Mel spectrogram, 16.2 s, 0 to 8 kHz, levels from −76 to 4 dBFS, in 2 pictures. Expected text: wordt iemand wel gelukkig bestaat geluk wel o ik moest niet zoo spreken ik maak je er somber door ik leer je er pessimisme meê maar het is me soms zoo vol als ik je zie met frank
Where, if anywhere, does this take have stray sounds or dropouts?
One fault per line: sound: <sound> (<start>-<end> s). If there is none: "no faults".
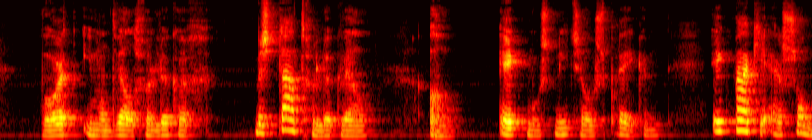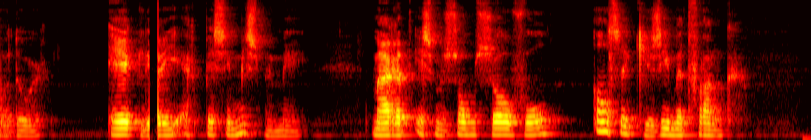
sound: dropout (9.6-9.7 s)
